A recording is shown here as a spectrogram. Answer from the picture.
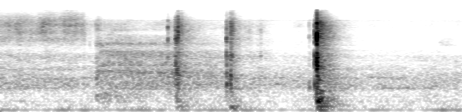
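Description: Tarot cards being laid down one after another: a soft sliding rustle, then three sharp card snaps, the loudest about one and a half seconds in.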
